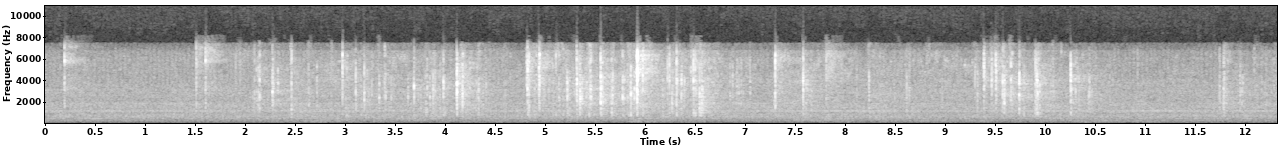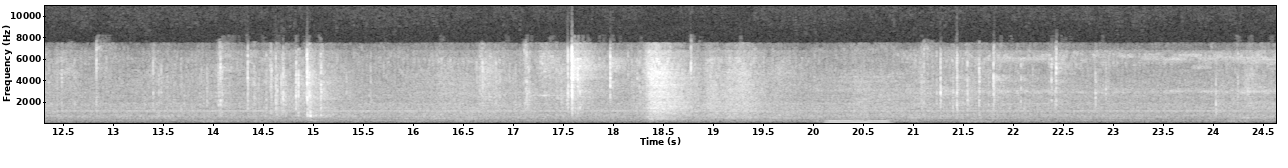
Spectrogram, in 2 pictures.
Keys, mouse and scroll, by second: 1.4 click, 2.3 Right, 2.9-6.7 typing, 6.8 shift+Left, 8.4-10.3 typing, 12.1 Left, 13.4 Right, 14.3-15.3 typing, 15.4 Left, 16.4 Left, 17.2 Delete, 20.1 Left, 21.2 Delete, 21.7 Right, 22.7 1, 24.5 Left.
